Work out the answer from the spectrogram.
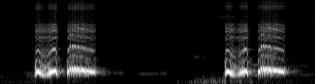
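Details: Spotted dove cooing: two hoarse, low phrases about three seconds apart. Each has a short wavering note and then a longer, steadier coo, with faint rustling between them.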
